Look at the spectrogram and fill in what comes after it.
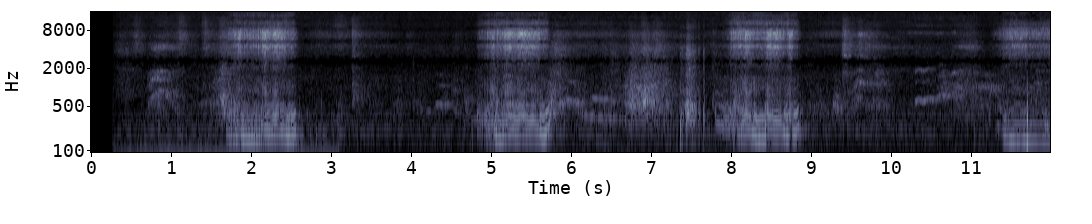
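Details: A Beagle asleep indoors snores in long, rough, raspy breaths that swell and fade roughly every three seconds, four drawn-out snores in a row with a harsh buzzing texture.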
